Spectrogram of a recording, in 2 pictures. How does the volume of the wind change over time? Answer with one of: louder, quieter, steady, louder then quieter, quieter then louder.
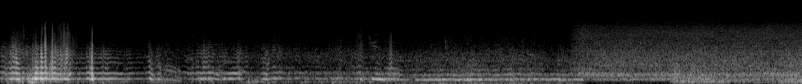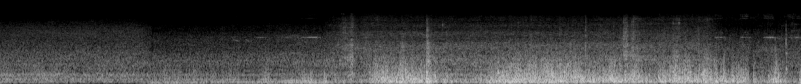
louder.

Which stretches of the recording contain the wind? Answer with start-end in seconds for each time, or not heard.
6.7-15.9.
